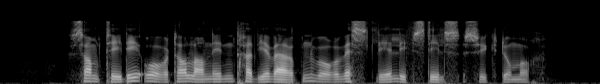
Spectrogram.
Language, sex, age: Norwegian, male, 34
